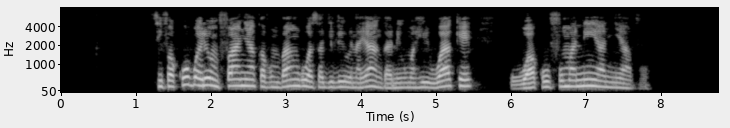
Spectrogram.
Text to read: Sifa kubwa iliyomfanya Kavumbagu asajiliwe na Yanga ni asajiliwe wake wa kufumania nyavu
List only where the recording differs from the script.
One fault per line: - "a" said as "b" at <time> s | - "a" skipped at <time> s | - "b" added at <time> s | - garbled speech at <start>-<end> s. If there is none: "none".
- "asajiliwe" said as "umahiri" at 4.5 s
